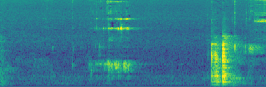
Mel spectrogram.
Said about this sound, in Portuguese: Diga aí, me diga aí enquanto eu tomo um golinho d'água.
